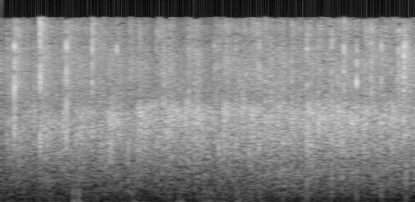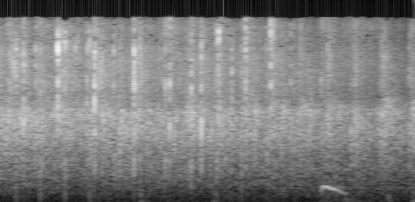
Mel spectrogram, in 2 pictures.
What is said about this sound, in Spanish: Así que realmente el aplauso y el esfuerzo es todo para ellos, que el esfuerzo es enorme.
